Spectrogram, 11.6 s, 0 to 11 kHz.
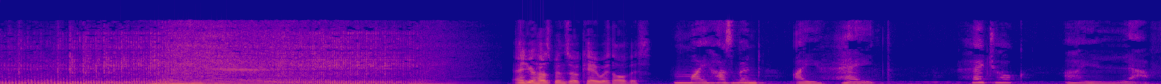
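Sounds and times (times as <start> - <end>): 
small petrol lawnmower engine roaring: 0.0 - 5.0
speech: 5.2 - 8.9, 9.7 - 11.6.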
